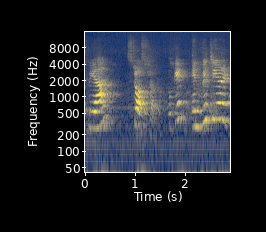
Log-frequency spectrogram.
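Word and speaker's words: Bjarne Stroustrup: Actually, B is silent. Bijan Stroustrup. The pronunciation is Bijan Stroustrup.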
